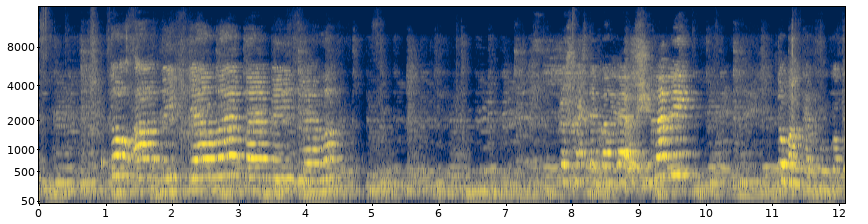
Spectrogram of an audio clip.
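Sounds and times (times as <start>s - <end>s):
instrumental accompaniment: 0.0s - 11.7s.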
